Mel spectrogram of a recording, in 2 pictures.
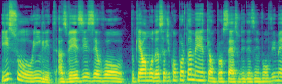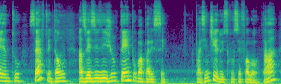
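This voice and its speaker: A man's voice: mid-range voice, moderate pace, a little mellow. A man teaching on a live stream, answering viewers by name and checking in often with short questions. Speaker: communication instructor.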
